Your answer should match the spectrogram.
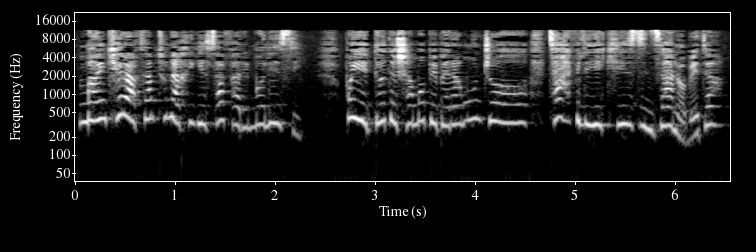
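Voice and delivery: high-pitched comic character voice; playful joking. Acted. Joker quipping to the women about her brother, playful. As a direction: pipe up high with a cheeky quip. Joker interrupts with a mock plan.

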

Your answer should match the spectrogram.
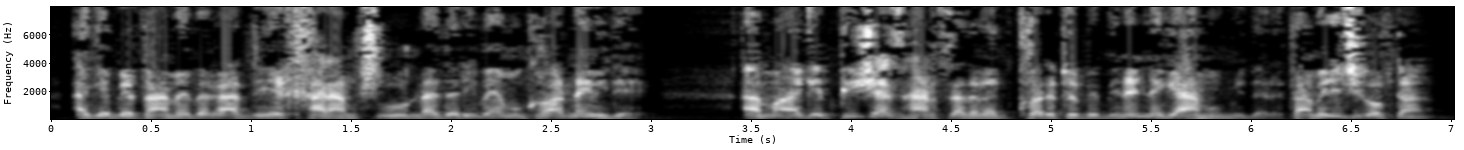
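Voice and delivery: high-pitched bossy minder laying down rules; George, instructing. Acted. George drills Lennie on meeting the boss, insistent.

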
